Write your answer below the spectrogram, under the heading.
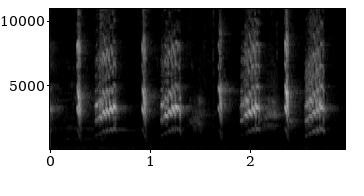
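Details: Long-tailed shrike lure song meant to provoke an answer from other shrikes: short sharp notes alternating with longer harsh, rasping squawks in an uneven, repeated pattern.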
